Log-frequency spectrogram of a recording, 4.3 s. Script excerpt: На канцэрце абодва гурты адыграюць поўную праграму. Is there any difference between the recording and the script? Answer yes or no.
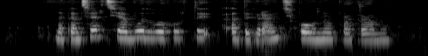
no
